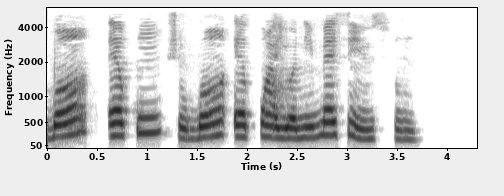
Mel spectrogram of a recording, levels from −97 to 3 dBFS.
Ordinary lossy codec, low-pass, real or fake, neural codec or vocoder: MP3, 32 kbps; 5.4 kHz; fake; vocoder, 44.1 kHz, 128 mel bands, Pupu-Vocoder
